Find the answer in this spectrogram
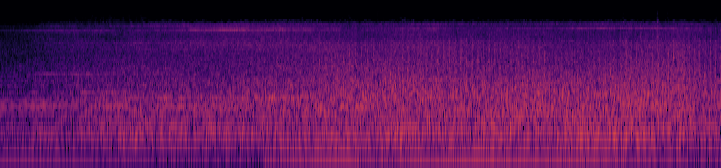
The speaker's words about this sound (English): Even in the most remote parts of the earth, there is the sound of machines. This is in the helicopter back in Greenland.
